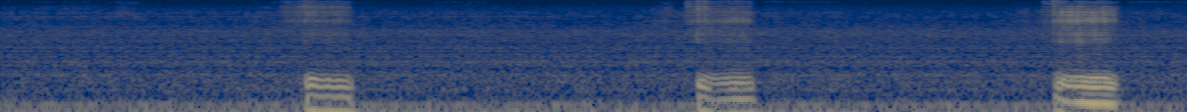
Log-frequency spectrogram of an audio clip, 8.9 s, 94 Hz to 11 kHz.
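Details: Mini American Shepherd puppy snoring while asleep: three short, buzzy, rattling snores about three seconds apart, roughly 20 per minute, in a quiet room.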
